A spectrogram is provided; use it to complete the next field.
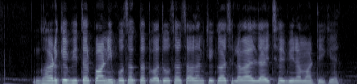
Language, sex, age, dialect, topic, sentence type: Magahi, female, 25-30, Western, agriculture, statement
